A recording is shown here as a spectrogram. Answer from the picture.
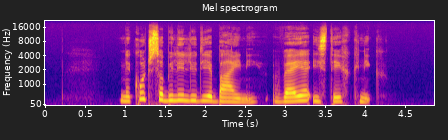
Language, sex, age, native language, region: Slovenian, female, 18-29, Slovenian, Central Slovenia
